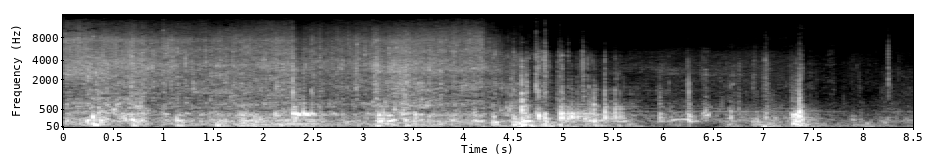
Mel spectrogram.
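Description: Water splashing and rushing in a bass boat's livewell as a bass is put into it, a steady hiss that cuts off abruptly about four seconds in. A string of knocks and clunks from the livewell lid and from moving about the boat deck follows.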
